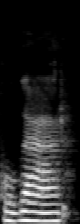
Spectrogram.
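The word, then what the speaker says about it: jugar: obviously the J and hugar first of all make sure you're pronouncing that as a h the V make sure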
